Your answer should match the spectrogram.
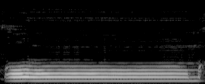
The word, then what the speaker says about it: ओम: ओम का लंबा उच्चारण ओम आ उ मा ये तीनों से ओम का शब्द बना है। आ से होता है सृष्टिक्ता, उ से होता है अह पालनकर्ता और म से होता है संहारकर्ता। तो अ उ मा इसका तीनों का लंबा उच्चारण करना है दोस्तों और शीतली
